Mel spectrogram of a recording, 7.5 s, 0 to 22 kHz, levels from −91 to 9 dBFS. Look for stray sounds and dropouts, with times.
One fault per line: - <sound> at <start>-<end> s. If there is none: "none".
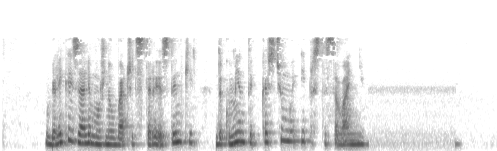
none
